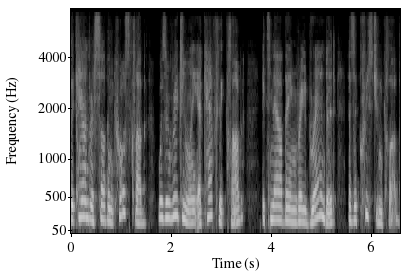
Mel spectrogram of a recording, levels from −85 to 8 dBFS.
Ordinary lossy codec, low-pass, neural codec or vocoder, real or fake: MP3, 48 kbps; 7.2 kHz; codec, 32 kHz, 1.9 kbps, SNAC; fake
